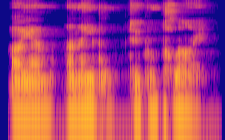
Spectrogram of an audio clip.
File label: robot vocal response negative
